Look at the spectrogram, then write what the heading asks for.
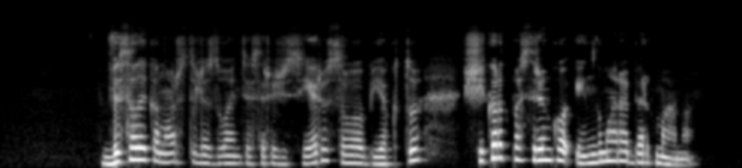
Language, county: Lithuanian, Panevėžys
